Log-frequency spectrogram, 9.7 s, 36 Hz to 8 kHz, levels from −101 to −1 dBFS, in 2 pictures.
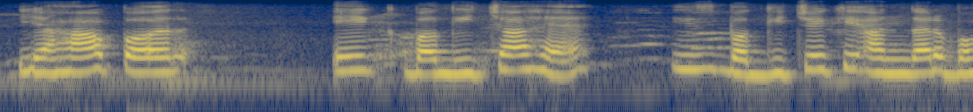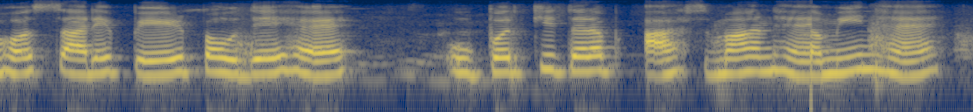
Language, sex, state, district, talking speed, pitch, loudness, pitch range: Hindi, female, Maharashtra, Chandrapur, 130 wpm, 250 Hz, -20 LUFS, 230-270 Hz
